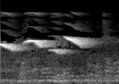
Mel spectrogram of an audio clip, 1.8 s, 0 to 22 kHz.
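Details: Rufous-bellied thrush singing early on a Sunday morning at 4:46, 10 July: loud clear whistled phrases, a falling slur then rising and falling notes, with faint low hum beneath.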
